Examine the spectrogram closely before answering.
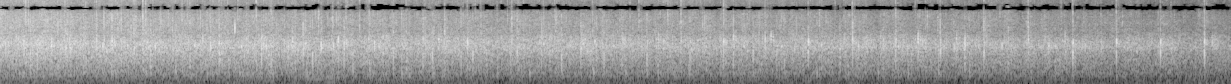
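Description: Large stadium crowd applauding: a dense wash of clapping that sets in at once and slowly thins out, with single claps standing out near the end.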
